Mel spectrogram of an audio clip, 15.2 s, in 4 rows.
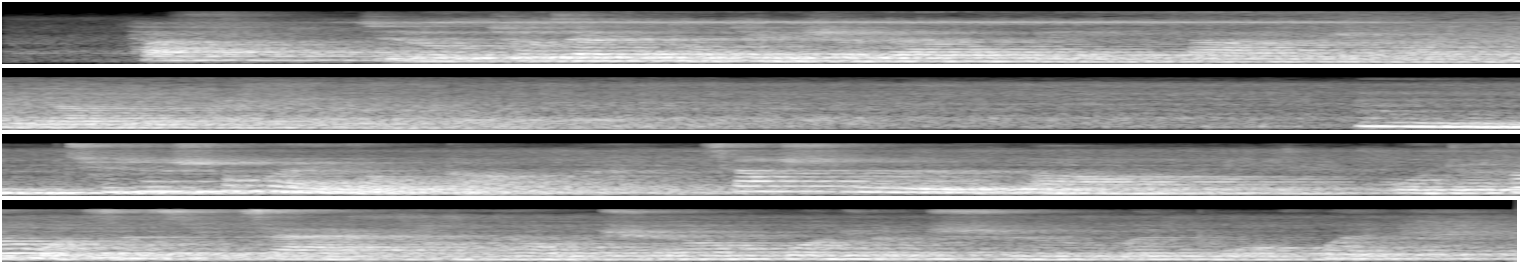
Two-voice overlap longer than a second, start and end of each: none

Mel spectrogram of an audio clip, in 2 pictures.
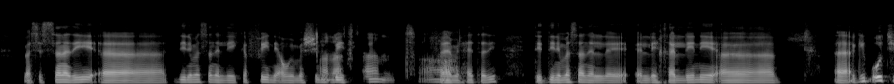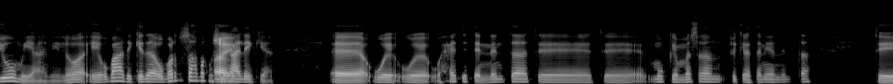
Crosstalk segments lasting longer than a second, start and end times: none

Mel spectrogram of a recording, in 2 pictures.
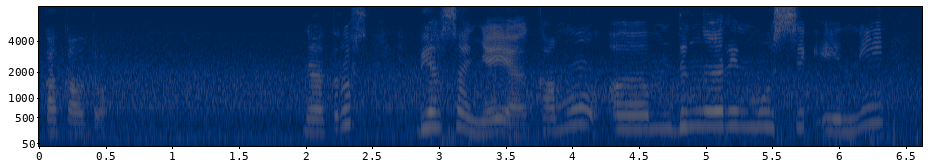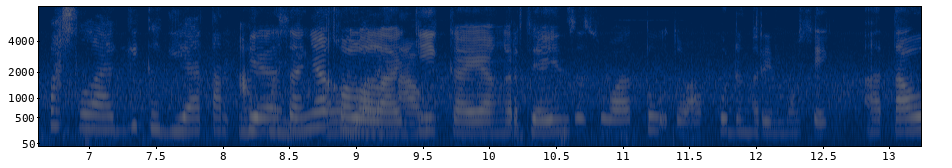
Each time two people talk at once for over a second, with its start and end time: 8.1-9.6

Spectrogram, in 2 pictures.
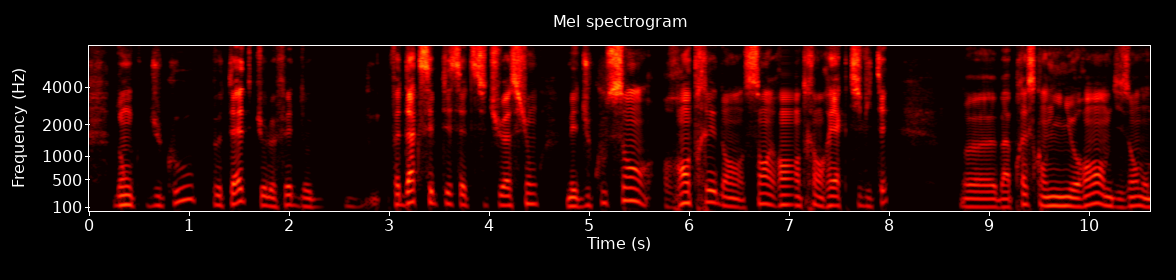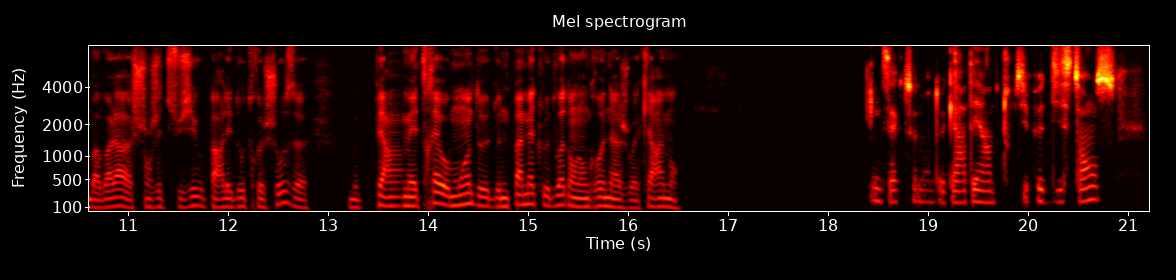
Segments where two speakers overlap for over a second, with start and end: none

